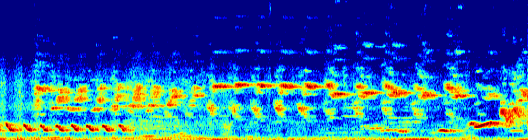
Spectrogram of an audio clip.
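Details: White-rumped shama singing a varied song: a quick run of repeated chirping notes, then a jumble of high twitters and whistles, ending in a sharp rising whistle, over a low background hum.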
